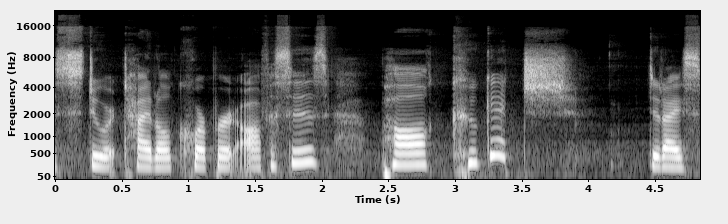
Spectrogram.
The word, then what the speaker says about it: Cukit: guest in the Stuart Title Corporate Offices Paul cukit did I pronounce that correct you were perfect on that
